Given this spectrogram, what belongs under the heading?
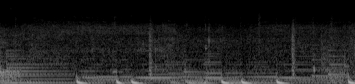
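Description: Chicken for a Kerala-style chicken stew sizzles steadily in a kadai while a spoon stirs it, scraping against the pan in a loose rhythm of distinct strokes over the continuous frying hiss.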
